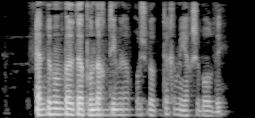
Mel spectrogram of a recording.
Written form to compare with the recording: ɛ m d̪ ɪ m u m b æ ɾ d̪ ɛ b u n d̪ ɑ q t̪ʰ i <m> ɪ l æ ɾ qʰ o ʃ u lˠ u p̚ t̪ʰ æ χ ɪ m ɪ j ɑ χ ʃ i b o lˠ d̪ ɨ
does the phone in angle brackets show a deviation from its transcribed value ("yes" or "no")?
no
